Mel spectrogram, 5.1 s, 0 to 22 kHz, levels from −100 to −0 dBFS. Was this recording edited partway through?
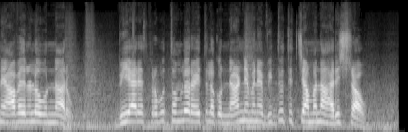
no; 0 cuts

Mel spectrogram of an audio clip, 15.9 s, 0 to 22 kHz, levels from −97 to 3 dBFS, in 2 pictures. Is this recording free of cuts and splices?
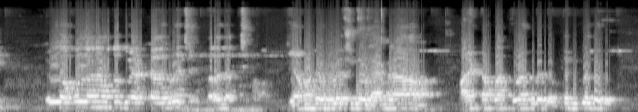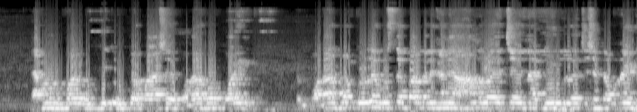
no; 1 cut; at 3.4 s

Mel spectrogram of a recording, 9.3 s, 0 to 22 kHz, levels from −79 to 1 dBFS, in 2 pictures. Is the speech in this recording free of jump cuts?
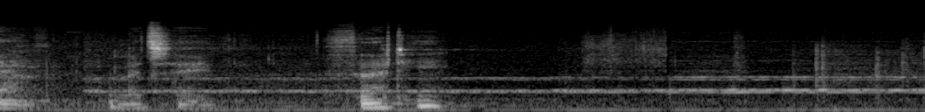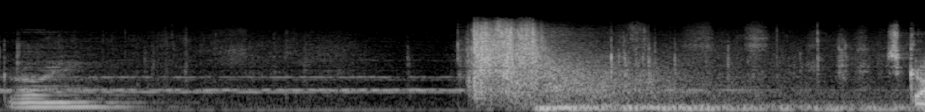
yes; 0 cuts

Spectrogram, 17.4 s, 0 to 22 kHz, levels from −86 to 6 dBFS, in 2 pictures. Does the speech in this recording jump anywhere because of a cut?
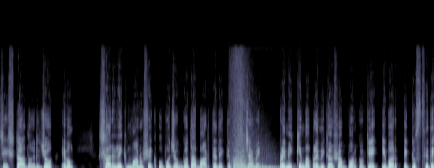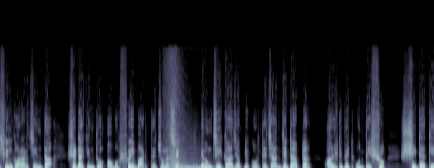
yes; 2 cuts; at 5.3 s, 12.5 s

